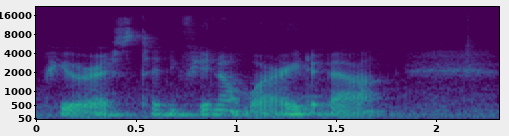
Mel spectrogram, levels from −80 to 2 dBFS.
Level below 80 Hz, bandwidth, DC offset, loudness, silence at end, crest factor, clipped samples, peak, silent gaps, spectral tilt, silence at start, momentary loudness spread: -60 dBFS; 16 kHz; under 0.1%; -34 LUFS; 0 s; 18 dB; under 0.1%; -18 dBFS; none; -6 dB/octave; 0 s; 16 LU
